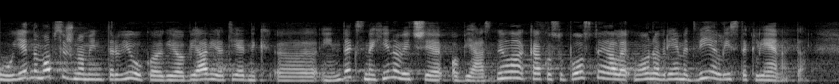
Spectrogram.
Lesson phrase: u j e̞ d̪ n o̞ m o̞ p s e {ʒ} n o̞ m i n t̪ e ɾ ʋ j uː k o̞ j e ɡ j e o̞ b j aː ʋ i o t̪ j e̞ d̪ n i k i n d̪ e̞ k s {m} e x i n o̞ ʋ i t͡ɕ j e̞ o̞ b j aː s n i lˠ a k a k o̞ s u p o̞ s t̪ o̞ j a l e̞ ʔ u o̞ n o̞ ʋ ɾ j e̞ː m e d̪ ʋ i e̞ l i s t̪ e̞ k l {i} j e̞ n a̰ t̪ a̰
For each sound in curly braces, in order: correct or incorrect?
correct, correct, correct

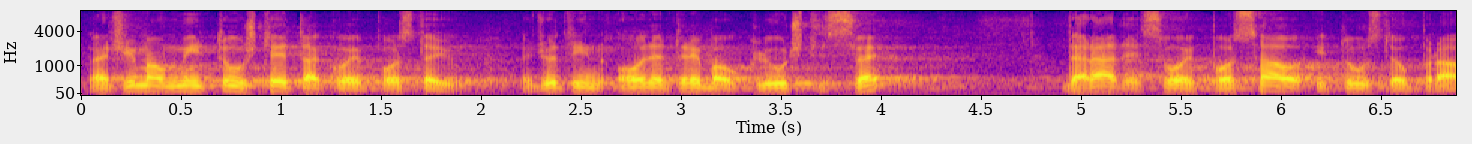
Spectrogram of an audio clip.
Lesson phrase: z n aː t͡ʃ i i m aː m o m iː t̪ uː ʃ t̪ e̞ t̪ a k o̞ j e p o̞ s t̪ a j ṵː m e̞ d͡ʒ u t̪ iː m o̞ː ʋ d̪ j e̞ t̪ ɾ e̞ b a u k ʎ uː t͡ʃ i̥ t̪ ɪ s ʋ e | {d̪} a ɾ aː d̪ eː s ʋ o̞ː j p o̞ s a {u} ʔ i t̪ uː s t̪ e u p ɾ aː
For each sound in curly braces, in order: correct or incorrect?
correct, incorrect: o

